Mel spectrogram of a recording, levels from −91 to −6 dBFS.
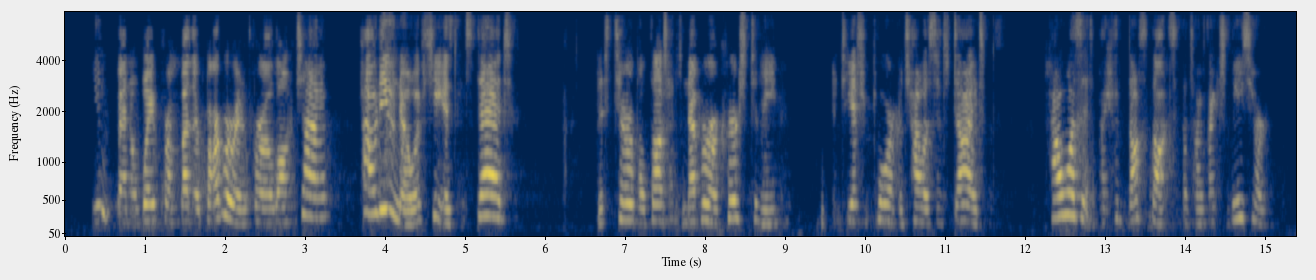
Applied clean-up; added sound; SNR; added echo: neural mask model DeepFilterNet 3.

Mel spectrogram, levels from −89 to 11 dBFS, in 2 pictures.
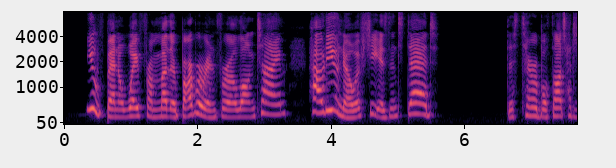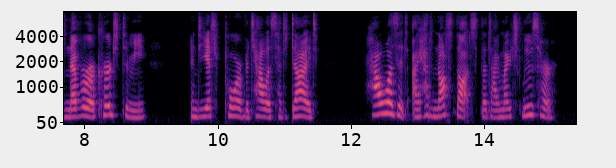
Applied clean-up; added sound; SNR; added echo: none; none; none; none.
